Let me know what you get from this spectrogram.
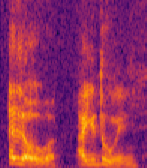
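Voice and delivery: a light put-on Italian hello; Italian accent. Trying an Italian accent on locals, lightly voiced. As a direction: greet like an Italian tourist. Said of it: "I'd purposefully be like".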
